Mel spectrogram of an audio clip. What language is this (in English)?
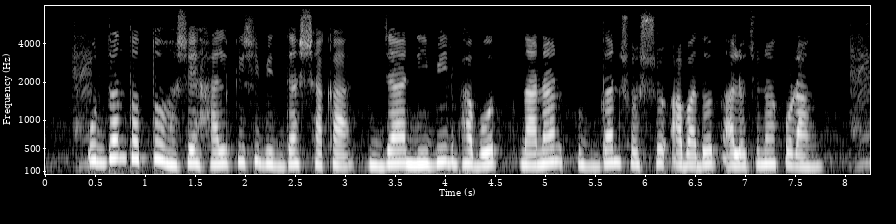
Bangla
